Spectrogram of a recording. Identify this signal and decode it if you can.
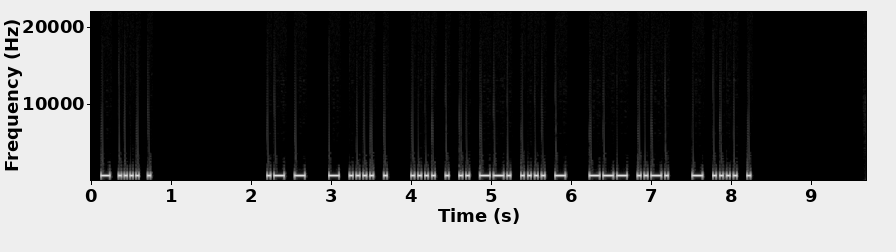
Morse code, heard as a keyed tone, about 34 wpm, 700 Hz. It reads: THE AT THE HEIGHT OF THE
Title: Speed-Racing - Sets of 5 Words 28wpm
